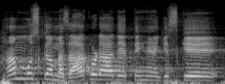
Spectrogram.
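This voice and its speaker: Bright-voiced Pakistani man lecturing teachers. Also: high-pitched, in a large hall, slight background noise. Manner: mixes Urdu with English words, asks the audience questions. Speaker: English teacher.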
